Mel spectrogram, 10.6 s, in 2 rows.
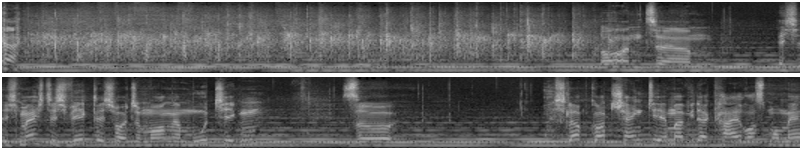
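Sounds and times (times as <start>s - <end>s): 
speech: 0.0s - 1.5s, 4.0s - 10.6s
applause: 0.0s - 4.4s.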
